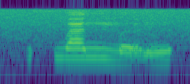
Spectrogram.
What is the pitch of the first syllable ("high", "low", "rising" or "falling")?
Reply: high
